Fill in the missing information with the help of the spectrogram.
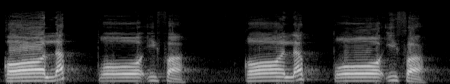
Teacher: اور اگر آپ غور فرمائیں پہلا حرف ساکن ہے دوسرا متحرک ہے، قاعدہ یہ ہے کہ ساکن کو متحرک میں ضم کر دیں، یہ شد آ گئی. اب تا کو طا میں ضم کر دیا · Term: ادغام متجانسین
